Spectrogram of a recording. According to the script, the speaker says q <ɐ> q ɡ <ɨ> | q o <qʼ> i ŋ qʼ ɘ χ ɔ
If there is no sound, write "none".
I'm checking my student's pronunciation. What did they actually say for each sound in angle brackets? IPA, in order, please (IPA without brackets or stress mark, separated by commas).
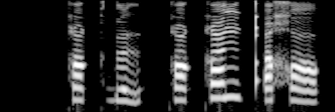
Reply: ɐ, ɨ, q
